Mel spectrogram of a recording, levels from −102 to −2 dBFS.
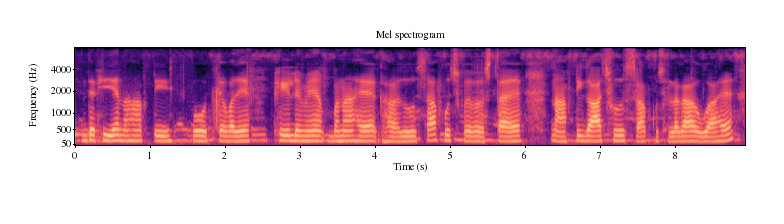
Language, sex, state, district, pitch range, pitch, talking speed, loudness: Hindi, female, Bihar, Jamui, 150-165 Hz, 155 Hz, 140 wpm, -18 LUFS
